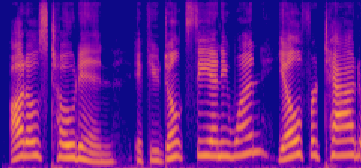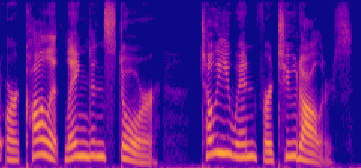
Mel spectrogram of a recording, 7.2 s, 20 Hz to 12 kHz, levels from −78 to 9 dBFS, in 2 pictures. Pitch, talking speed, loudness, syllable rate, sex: 240 Hz, 200 wpm, -17 LUFS, 5.0 syllables/s, female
